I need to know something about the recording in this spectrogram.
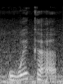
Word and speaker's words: Wicca: So we know it as wikah today. That's how we pronounce it in modern day.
